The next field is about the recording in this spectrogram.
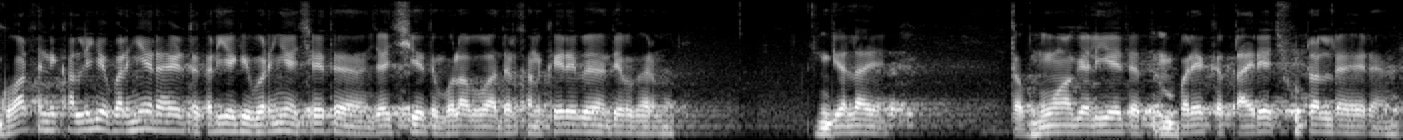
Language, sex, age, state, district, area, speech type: Maithili, male, 30-45, Bihar, Begusarai, rural, spontaneous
